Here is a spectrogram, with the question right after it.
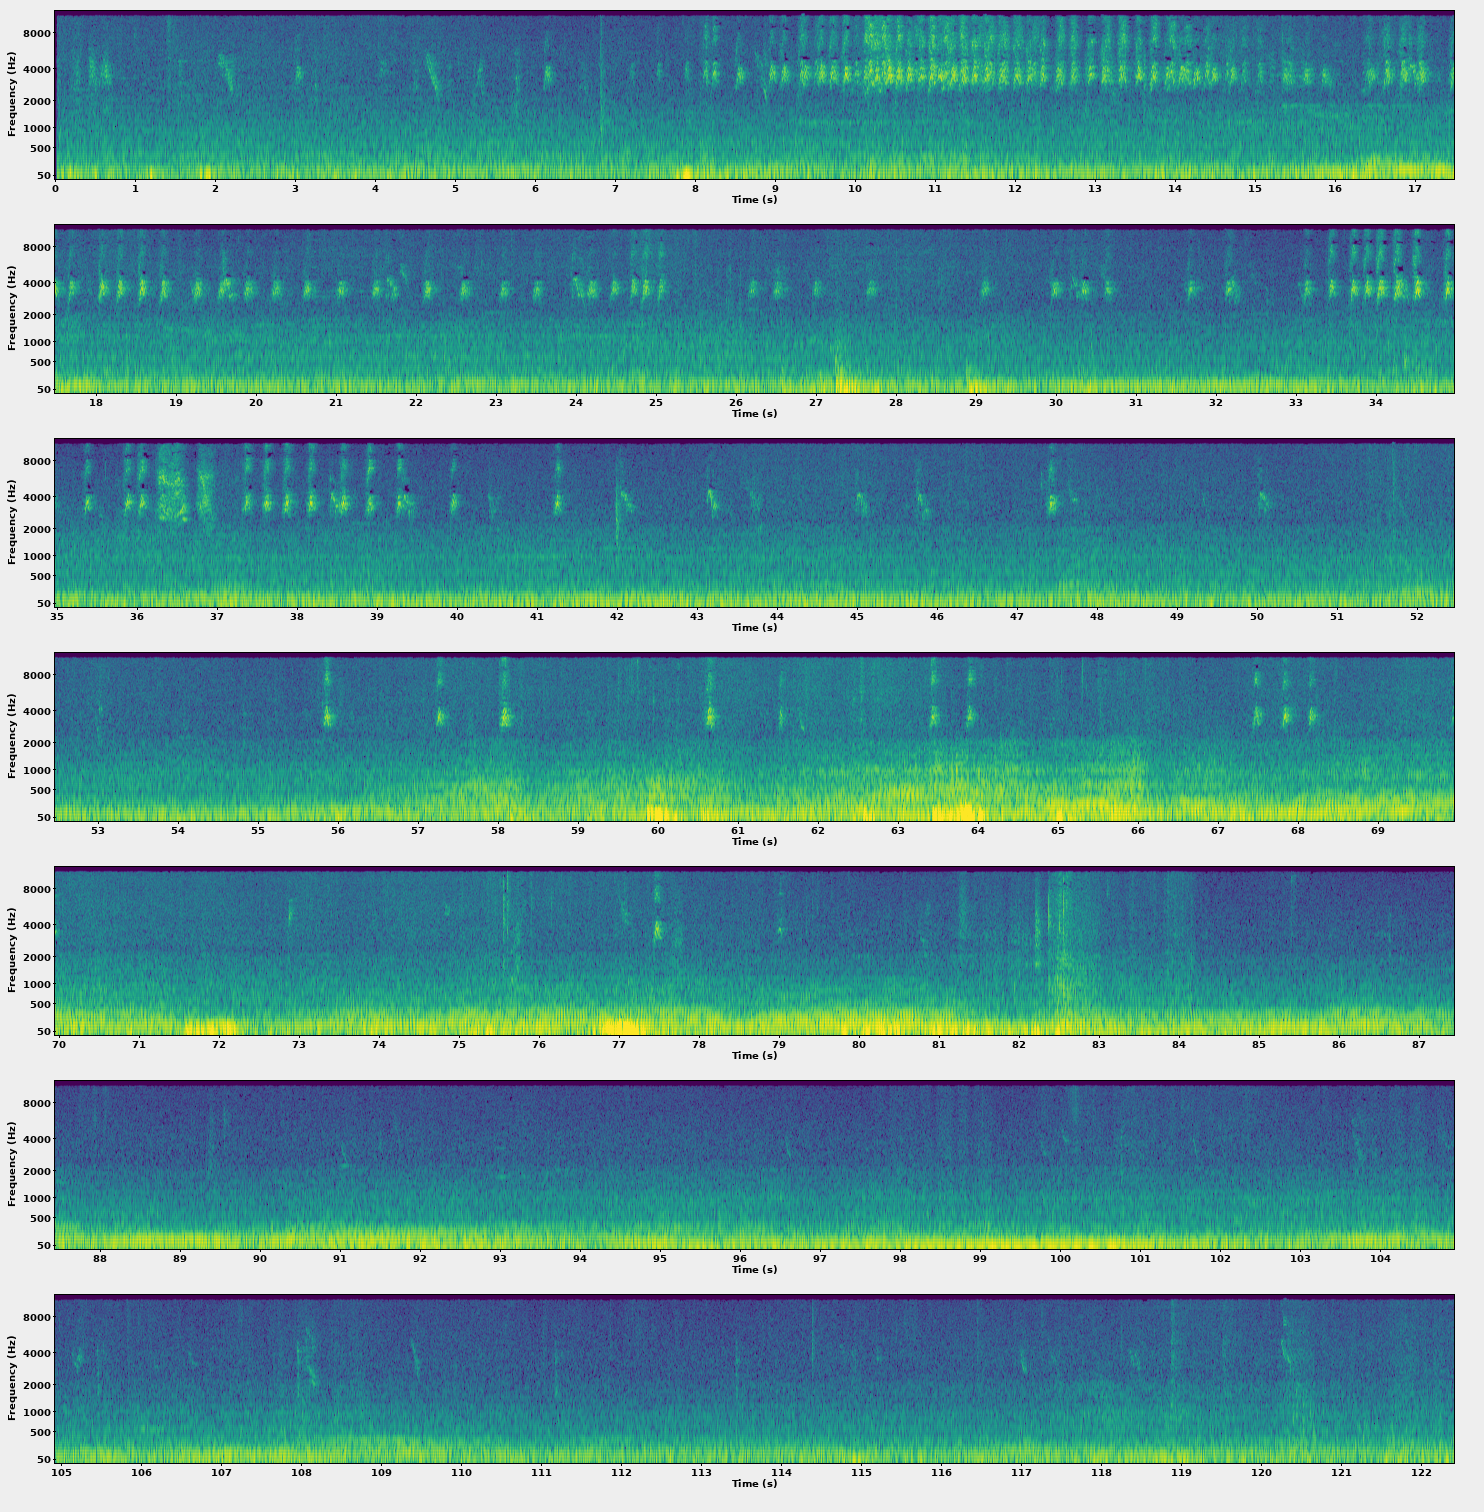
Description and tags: Early Morning Sparrows
The sparrows all hang out in this cherry tree in the neighbor's backyard.
birds, birdsong, field-recording, nature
